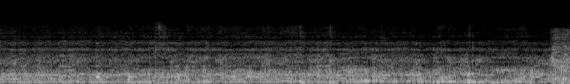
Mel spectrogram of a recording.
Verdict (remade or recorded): remade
